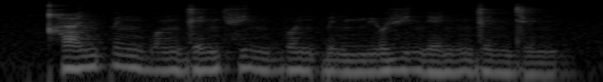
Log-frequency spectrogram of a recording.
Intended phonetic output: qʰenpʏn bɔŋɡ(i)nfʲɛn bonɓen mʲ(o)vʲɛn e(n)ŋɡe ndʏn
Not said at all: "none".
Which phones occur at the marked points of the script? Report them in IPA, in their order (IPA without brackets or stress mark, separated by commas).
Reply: e, o, n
